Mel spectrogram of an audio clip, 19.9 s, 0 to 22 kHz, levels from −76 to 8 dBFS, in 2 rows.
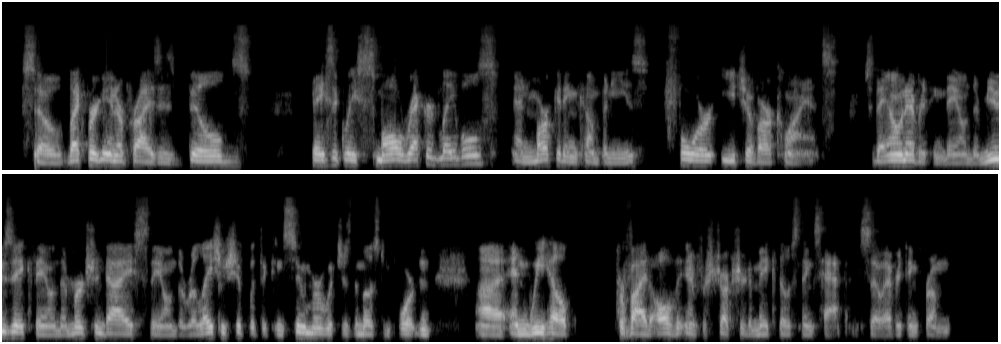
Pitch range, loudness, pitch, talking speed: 105-130 Hz, -23 LUFS, 120 Hz, 170 wpm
